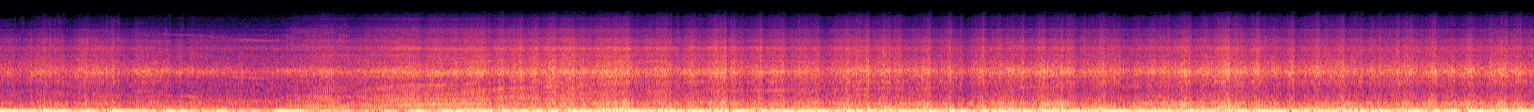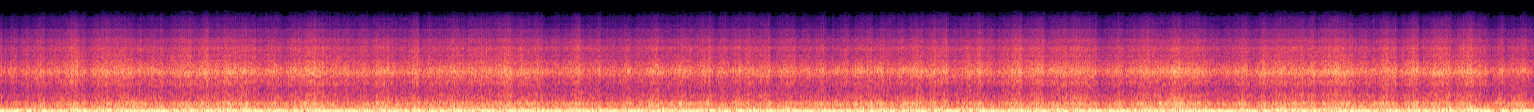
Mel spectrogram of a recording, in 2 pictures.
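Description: ATV engine running steadily at speed. About three seconds in it eases off briefly, then its pitch climbs as it accelerates again and settles into a steady run.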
